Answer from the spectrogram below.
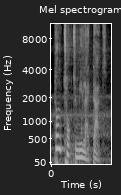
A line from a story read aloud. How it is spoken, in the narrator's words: Comfort snapped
